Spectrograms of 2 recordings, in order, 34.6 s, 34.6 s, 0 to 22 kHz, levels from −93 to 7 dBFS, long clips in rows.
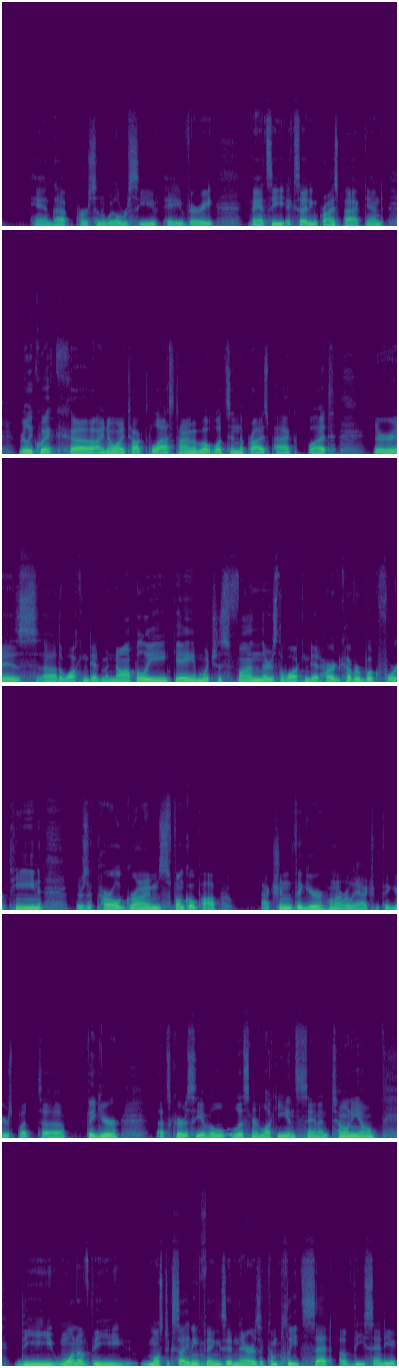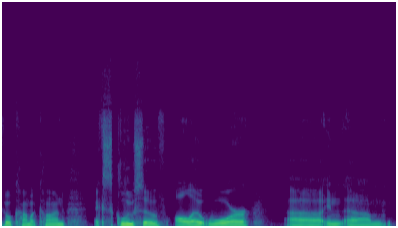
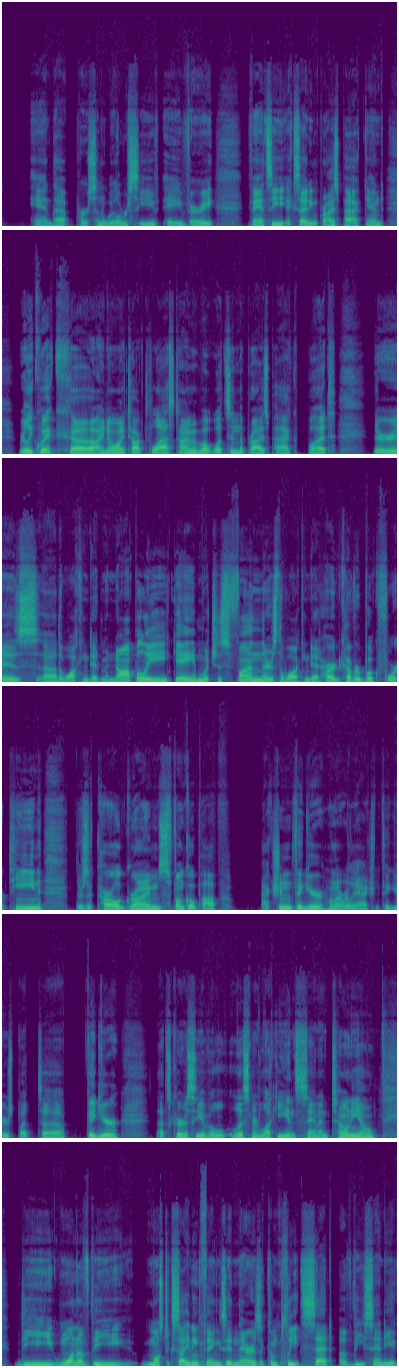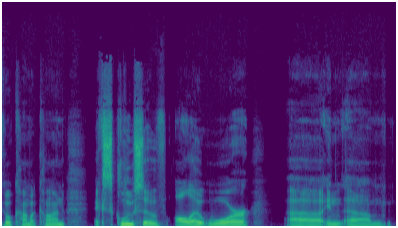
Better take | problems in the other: second | muffled; very; fading above 1.5 kHz

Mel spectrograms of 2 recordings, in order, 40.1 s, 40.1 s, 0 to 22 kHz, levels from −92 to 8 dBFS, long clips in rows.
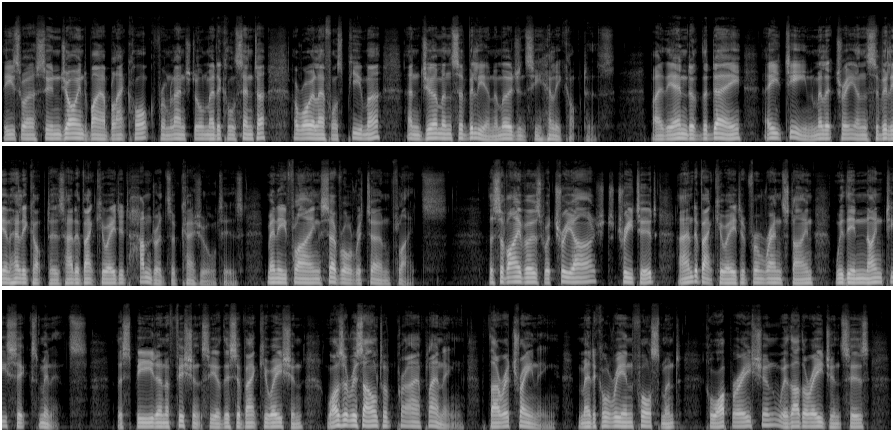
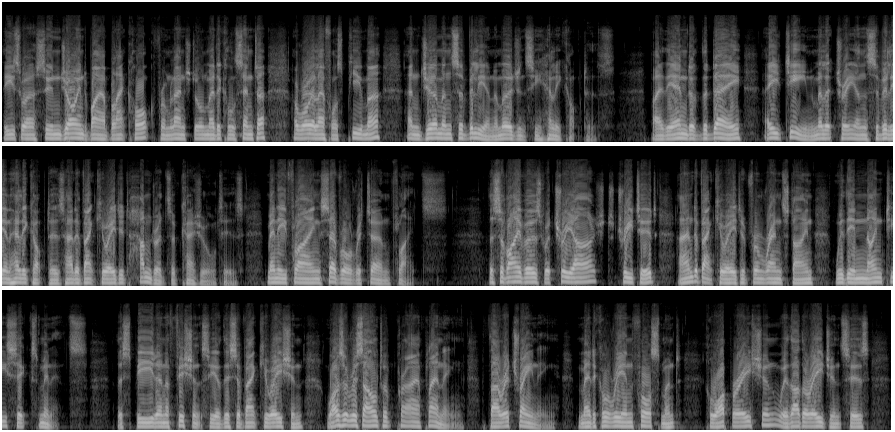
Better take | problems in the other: first | distortion; slight; 7% of the sound clipped

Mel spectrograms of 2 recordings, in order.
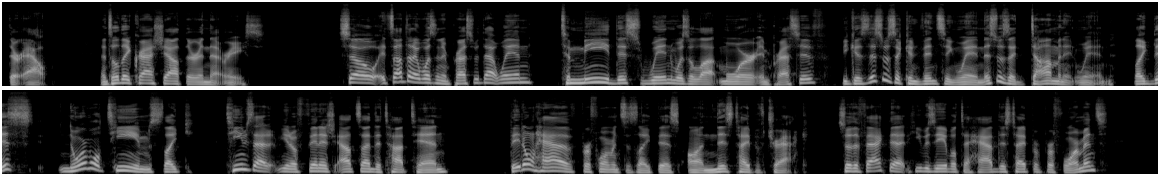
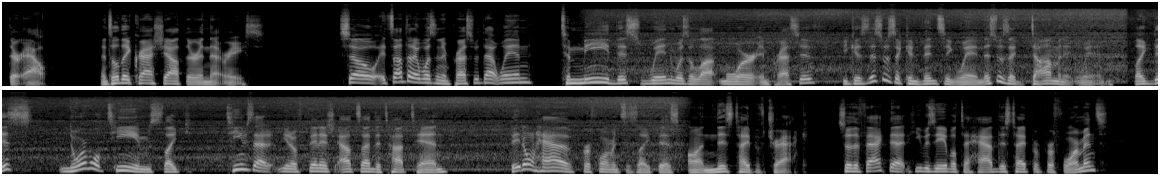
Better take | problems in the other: first | hiss; loud; from 6 to 18 s; 9 dB below the speech

